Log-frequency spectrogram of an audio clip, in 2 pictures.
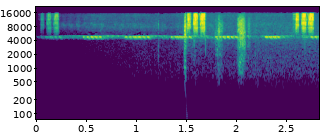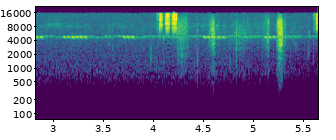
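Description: Insects chirping in a steady, pulsing high-pitched trill, with a few sharp clicks scattered through it.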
